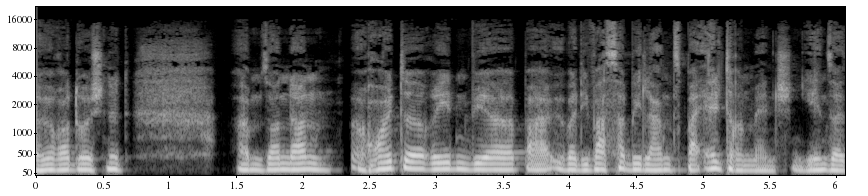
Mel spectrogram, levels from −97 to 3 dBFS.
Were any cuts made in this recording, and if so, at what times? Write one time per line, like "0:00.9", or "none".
0:02.3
